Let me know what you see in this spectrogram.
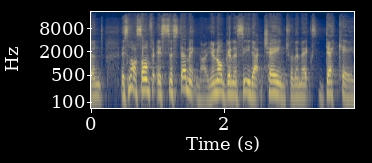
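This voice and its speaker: This man talks very fast in a high voice with ordinary pitch variation. The recording is very clean, with a silent background. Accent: London. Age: 30s. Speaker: restaurant owner. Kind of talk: casual interview chat. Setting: in his restaurant.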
